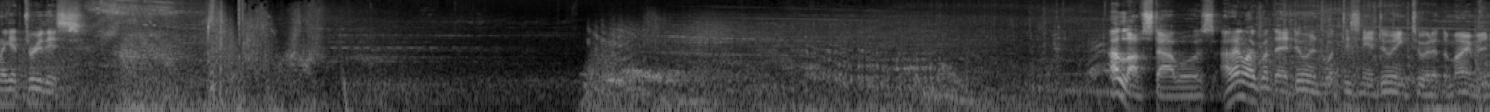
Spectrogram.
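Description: A spaceship's engines rumble and roar.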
